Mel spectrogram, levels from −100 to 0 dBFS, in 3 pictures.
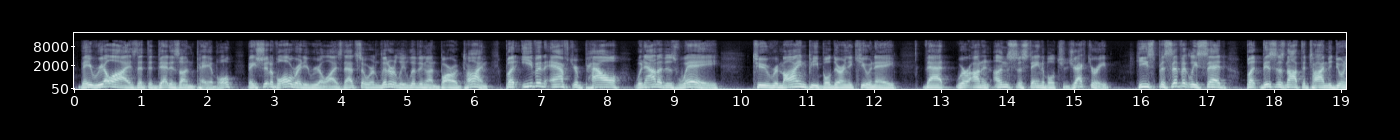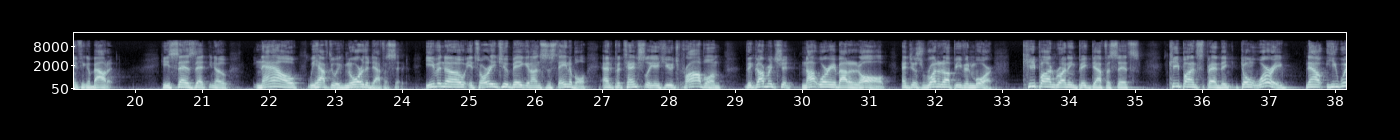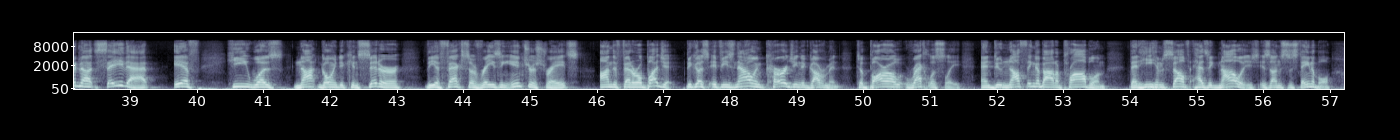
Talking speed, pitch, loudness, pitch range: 160 wpm, 145 Hz, -18 LUFS, 125-170 Hz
